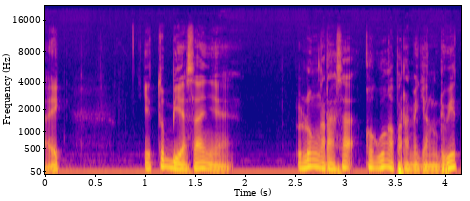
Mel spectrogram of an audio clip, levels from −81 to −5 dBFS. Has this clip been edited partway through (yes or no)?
no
